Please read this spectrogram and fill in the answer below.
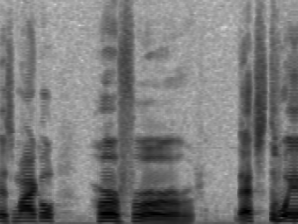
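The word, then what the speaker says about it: Hfuhruhurr: famous and accomplished neurosurgeon his name is Michael herfur that's the way it's pronounced in the film this is the way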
